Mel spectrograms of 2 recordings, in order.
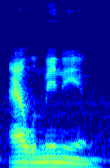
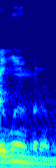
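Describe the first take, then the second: First: It is said the British way. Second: It is said the American way.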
